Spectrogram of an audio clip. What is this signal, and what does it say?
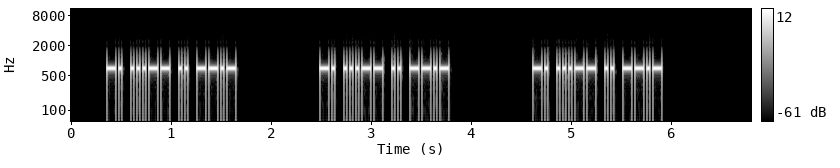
Morse code, heard as a keyed tone, about 40 wpm, 700 Hz. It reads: N3IQ N3IQ N3IQ
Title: Easy Call Signs Repeated 3x - 40wpm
